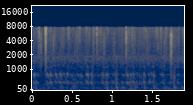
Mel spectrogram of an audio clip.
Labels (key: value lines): label: anthrophony, mechanical
recorder: SoundTrap 300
